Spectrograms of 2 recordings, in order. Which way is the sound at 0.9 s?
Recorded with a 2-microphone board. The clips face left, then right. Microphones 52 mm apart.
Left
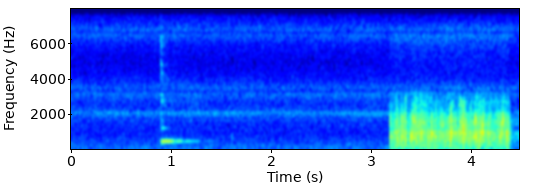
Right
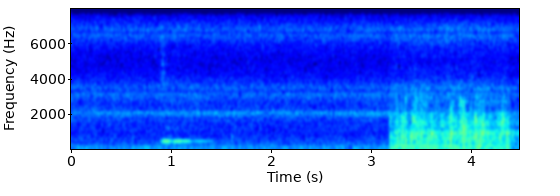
75° left (ahead or behind).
